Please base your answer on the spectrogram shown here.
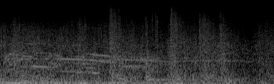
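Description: Dense gunfire from a World War 1 fortress defense battle in MoWAS 2, a continuous loud rattle of rifle and machine-gun shots layered with booms.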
